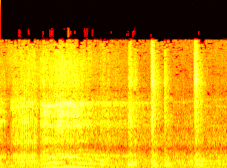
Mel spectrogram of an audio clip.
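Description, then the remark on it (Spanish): A deep, rough growl from a large beast rumbles continuously up close, followed by a few sharp scraping or snapping bursts near the end, with no voices. “Confundido entre las sombras de la noche, no puede saberse si es un perro hambriento, un lobo que ha bajado desde las cercanas montañas en busca de alimento, o un extraño y siniestro lobo humano.”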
